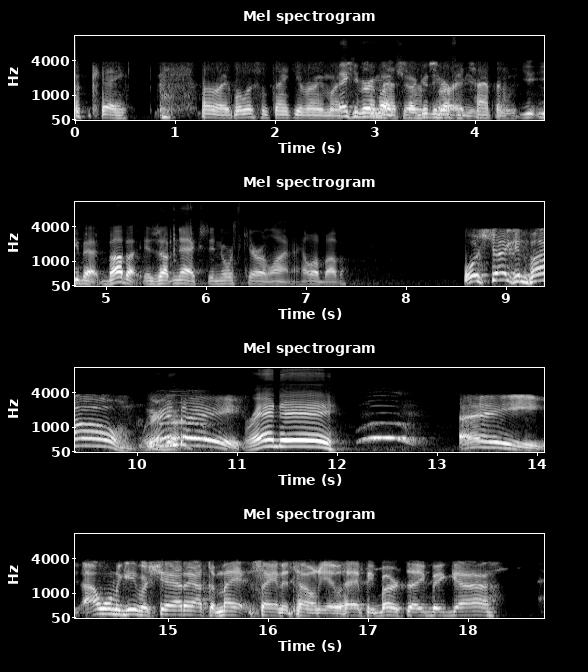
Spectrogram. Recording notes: We finish up this Tuesday show with an hour of your phone calls.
